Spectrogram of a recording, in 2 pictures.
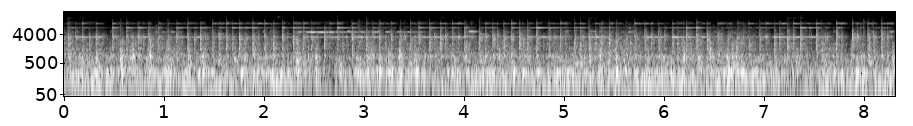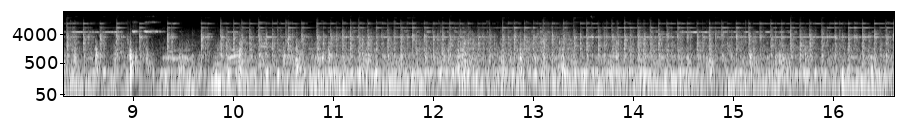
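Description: Steady, rapid mechanical rattling that runs without a break, with voices underneath.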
